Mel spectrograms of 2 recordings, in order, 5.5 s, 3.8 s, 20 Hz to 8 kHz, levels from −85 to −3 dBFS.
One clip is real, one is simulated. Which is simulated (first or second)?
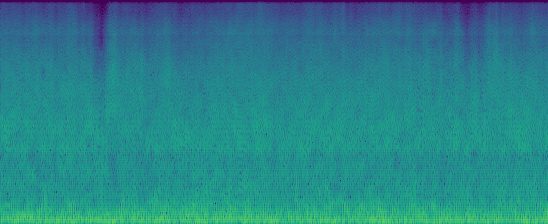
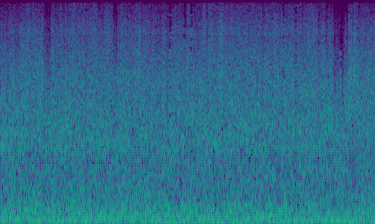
first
